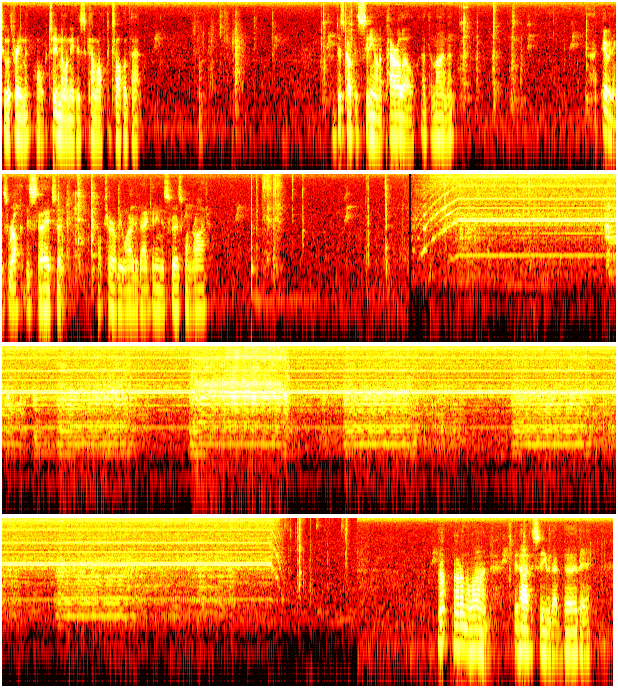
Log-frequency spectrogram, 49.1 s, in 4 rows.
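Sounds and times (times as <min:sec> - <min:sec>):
end mill cutting metal: 0:20.5 - 0:42.5
milling machine spindle whine: 0:20.5 - 0:42.5.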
